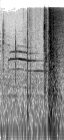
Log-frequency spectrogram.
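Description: A cat lets out a couple of short, faint meows, then a louder, breathier burst follows near the end. No one speaks.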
